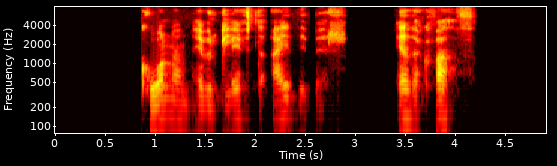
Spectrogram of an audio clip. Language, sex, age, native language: Icelandic, male, 20-29, Icelandic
